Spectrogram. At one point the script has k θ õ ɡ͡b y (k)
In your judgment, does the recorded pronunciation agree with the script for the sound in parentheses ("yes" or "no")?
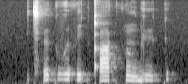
yes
